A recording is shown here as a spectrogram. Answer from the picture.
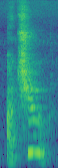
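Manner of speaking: high, loud sneeze. A narrator's reading. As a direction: sneeze it out big.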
